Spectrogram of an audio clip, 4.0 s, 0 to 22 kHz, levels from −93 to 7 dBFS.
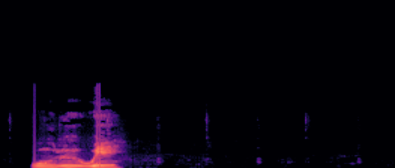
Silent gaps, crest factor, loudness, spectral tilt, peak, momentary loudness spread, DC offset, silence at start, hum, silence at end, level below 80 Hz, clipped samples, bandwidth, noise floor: none; 22 dB; -22 LUFS; -6 dB/octave; -6 dBFS; 12 LU; under 0.1%; 0.35 s; none; 2.75 s; -60 dBFS; under 0.1%; 11 kHz; -83 dBFS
